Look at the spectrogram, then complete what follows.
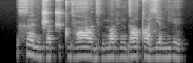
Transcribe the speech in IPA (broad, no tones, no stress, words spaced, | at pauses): xɜnd͡ʒɒt͡ʃʊtɡɛ̤ ʕɑɡɛɡn̪ɒɾɛ̤ ŋɡɜtˤɜ zʲɑnjɪ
